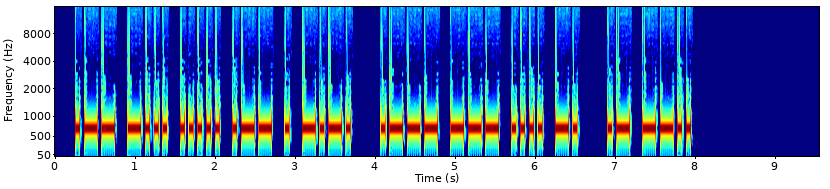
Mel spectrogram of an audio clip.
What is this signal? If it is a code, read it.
Morse code, heard as a keyed tone, about 22 wpm, 700 Hz. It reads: WB5WEC JOHN AZ
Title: K1USN SST QSO Practice - 22wpm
